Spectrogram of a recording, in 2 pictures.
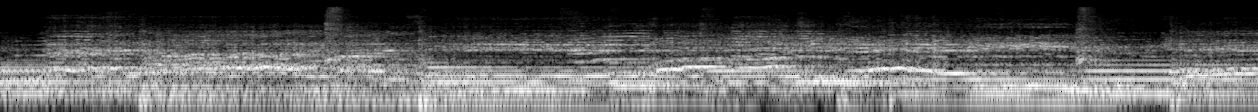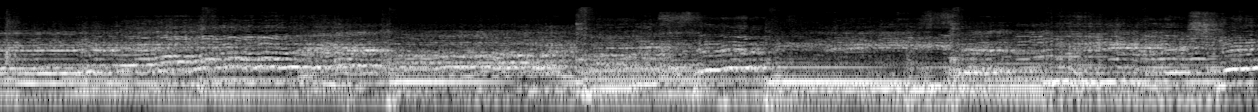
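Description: Gospel choir and a male soloist singing live, with instrumental accompaniment.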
